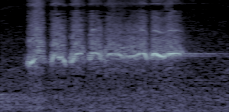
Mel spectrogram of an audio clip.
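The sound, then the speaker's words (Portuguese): A person whistles an imitation of birdsong: a high, steady tone broken into about seven quick, rhythmic chirps, ending in a briefly held note. No one speaks. “E no bico do passarinho ele colocou como se ele tivesse cantando.”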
